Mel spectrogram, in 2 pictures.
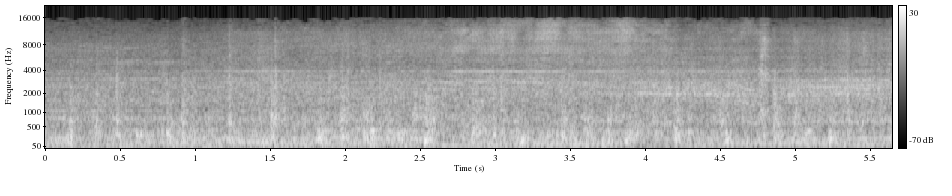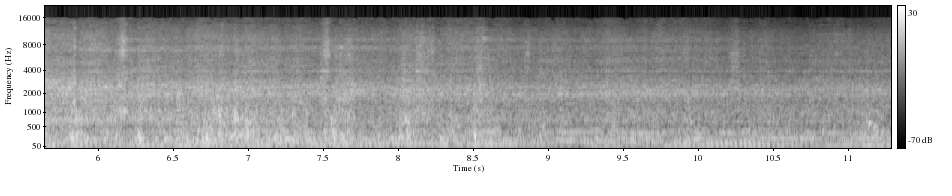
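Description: Spokane, Portland & Seattle 700, a 4-8-4 steam locomotive, rolling slowly past with its passenger cars, steel wheels clicking over the rail joints, with a hiss of steam in the middle. The sound eases off toward the end as the train moves away.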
